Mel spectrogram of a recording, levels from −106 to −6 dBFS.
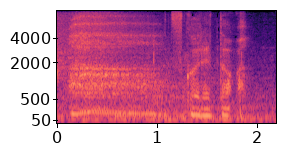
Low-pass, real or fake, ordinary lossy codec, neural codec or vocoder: none; real; none; none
